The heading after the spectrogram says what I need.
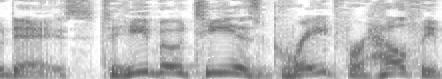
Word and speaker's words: Tahibo: Tahibo is spelled T like Tom, A-H-E-E-B like boy. Oh, that's Tahibo, and then continue with the word tea, and then the word club.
